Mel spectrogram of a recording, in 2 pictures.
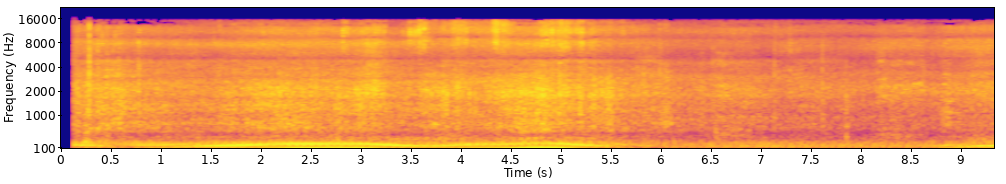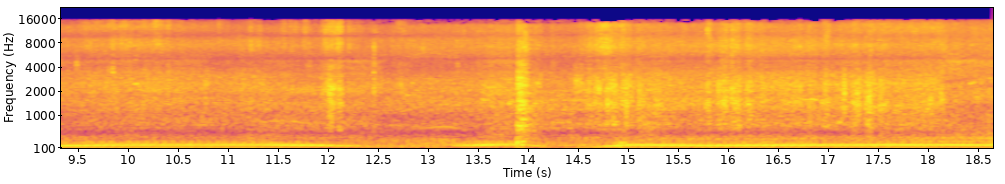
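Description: Engine of a lifted Jeep Grand Cherokee crawling over rock. It revs up and down twice, drops back and quieter for a few seconds, then holds steady higher revs under load. A sharp knock about fourteen seconds in, with a lighter click shortly before it.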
